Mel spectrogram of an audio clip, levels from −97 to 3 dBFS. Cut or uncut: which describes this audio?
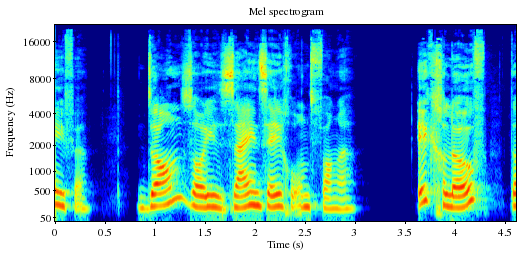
uncut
